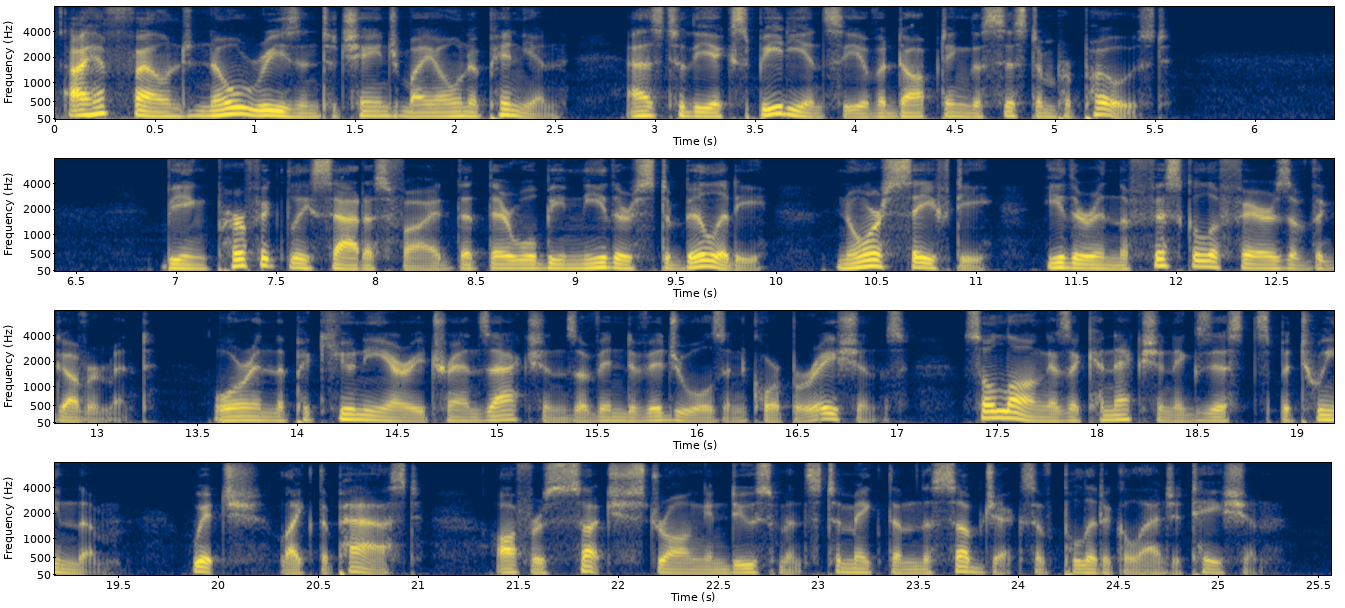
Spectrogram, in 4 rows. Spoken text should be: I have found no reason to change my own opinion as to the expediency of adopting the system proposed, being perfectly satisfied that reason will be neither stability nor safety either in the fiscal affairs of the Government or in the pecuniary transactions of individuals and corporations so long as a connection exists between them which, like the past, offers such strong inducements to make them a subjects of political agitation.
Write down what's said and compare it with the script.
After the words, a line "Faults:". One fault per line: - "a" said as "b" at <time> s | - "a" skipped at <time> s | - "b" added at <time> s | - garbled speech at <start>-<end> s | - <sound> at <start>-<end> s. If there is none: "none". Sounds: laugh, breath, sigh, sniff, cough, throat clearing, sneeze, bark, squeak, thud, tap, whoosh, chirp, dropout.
I have found no reason to change my own opinion as to the expediency of adopting the system proposed, being perfectly satisfied that there will be neither stability nor safety either in the fiscal affairs of the Government or in the pecuniary transactions of individuals and corporations so long as a connection exists between them which, like the past, offers such strong inducements to make them the subjects of political agitation.
Faults:
- "reason" said as "there" at 8.6 s
- "a" said as "the" at 23.5 s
